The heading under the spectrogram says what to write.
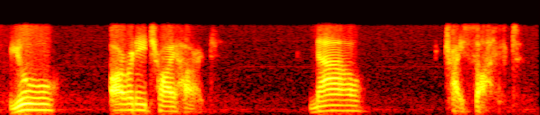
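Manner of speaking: put-on high, heavy Chinese accent. Quote the 89-year-old man who would walk over and speak to Bruce, in a thick Chinese accent. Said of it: "in a thick Chinese accent".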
